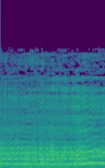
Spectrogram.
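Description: A large crowd of children shouting and cheering together, many overlapping voices.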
